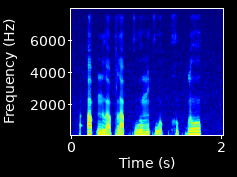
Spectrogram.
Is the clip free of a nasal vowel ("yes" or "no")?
yes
